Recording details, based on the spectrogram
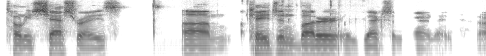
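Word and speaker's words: Tony Chachere's: for a turkey is tony cash raise actually let me say it properly tony's chashrae's cajun butter infection marinade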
